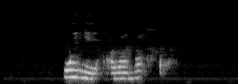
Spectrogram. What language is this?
Kabyle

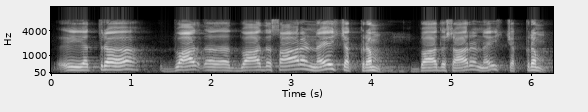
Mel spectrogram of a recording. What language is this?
Sanskrit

